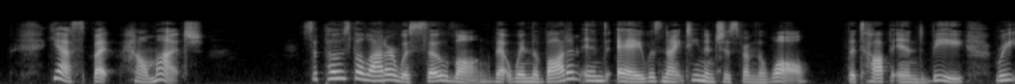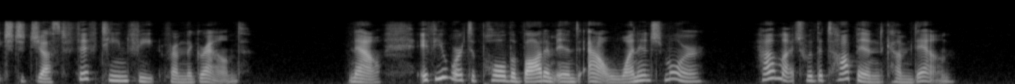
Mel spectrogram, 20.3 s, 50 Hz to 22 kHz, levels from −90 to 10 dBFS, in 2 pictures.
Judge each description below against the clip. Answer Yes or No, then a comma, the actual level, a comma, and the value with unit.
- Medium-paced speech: Yes, average, 145 wpm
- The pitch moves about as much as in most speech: No, wide, 5.9 semitones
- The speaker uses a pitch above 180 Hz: Yes, high, 190 Hz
